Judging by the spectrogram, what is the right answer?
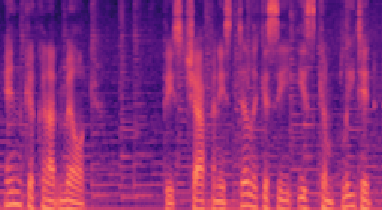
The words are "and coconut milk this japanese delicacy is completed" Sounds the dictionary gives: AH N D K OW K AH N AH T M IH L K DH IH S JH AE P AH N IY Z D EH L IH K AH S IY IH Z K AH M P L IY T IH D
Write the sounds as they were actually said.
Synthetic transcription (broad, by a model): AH N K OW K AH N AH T M IH L K DH IH S CH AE F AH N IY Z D EH L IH K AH S IY IH Z K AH M P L IY T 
